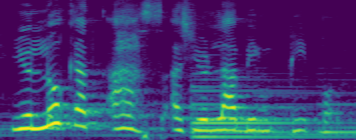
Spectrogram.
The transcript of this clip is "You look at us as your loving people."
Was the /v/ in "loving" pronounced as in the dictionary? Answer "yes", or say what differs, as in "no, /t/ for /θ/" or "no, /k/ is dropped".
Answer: no, /b/ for /v/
